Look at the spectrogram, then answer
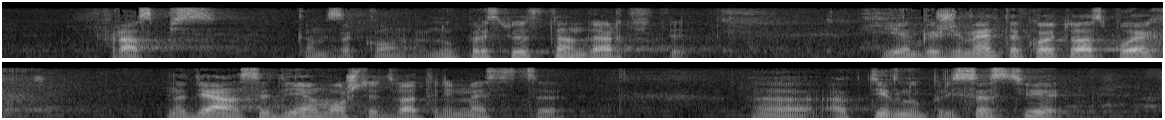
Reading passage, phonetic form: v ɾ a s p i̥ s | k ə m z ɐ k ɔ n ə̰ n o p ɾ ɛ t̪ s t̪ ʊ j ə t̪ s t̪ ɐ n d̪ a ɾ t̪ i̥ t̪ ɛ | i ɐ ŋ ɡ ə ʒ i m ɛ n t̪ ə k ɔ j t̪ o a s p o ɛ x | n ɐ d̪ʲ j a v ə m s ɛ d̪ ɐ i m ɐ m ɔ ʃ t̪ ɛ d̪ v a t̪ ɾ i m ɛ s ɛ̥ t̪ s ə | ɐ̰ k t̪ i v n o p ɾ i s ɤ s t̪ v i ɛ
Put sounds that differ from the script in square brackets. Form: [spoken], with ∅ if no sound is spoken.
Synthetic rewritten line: [f] ɾ a s p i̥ s | k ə m z ɐ k ɔ n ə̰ n o p ɾ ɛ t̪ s t̪ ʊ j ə t̪ s t̪ ɐ n d̪ a ɾ t̪ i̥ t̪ ɛ | i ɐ ŋ ɡ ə ʒ i m ɛ n t̪ ə k ɔ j t̪ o a s p o ɛ x | n ɐ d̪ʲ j a v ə m s ɛ d̪ ɐ i m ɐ m ɔ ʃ t̪ ɛ d̪ v a t̪ ɾ i m ɛ s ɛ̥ t̪ s ə | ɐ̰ k t̪ i v n o p ɾ i s ɤ s t̪ v i ɛ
